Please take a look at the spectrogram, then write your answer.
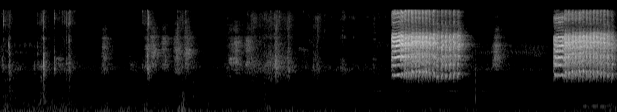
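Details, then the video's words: After several seconds of faint scattered chirps, a bar-winged prinia bursts into two loud, buzzy pulsed trills about two seconds apart, amid a low background hum. "Prenjak gacor"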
